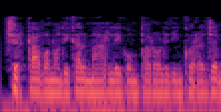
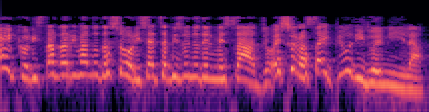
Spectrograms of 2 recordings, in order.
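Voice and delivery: put-on excited boy; 13 semitones higher, 6 dB louder than usual.

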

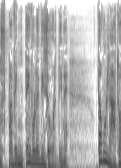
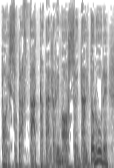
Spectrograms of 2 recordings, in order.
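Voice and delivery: plain reading voice

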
